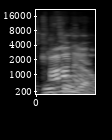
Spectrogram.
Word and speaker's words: Cano: I keep saying it wrong. It's Cano.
